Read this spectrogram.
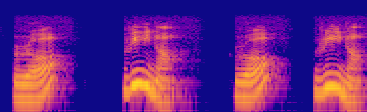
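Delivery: "Ravina" slowly split as ra, vina; long pause after the first syllable of "Ravina". Shown as a demonstration. Teacher breaks a pupil's name, "Ravina" in two parts. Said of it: "break this word into two syllable".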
